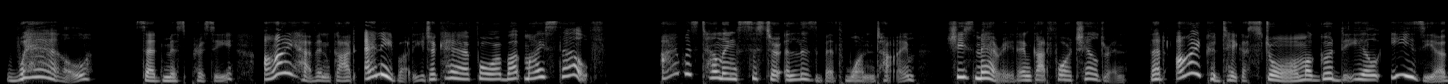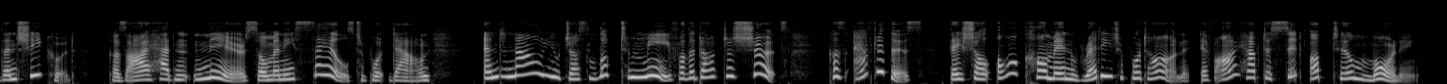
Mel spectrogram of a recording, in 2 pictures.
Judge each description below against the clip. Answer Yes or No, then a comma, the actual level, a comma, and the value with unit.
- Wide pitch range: Yes, wide, 7.6 semitones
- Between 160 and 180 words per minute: Yes, average, 165 wpm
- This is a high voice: Yes, very high, 260 Hz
